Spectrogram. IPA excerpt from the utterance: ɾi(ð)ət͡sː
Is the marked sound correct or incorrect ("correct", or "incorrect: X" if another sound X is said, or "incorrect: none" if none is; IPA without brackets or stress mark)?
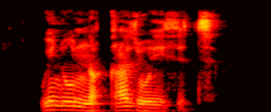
incorrect: θ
